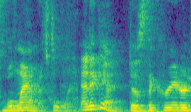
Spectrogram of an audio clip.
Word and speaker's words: Willamette: or something like that try to pronounce Willamette. Willamette or something like that. It's like no, it's Willamette.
